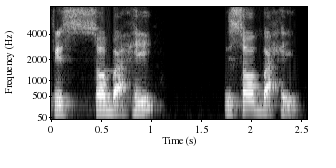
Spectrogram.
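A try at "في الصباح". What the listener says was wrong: Fis sabah. Baknya jangan ditasydid. Sabah.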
